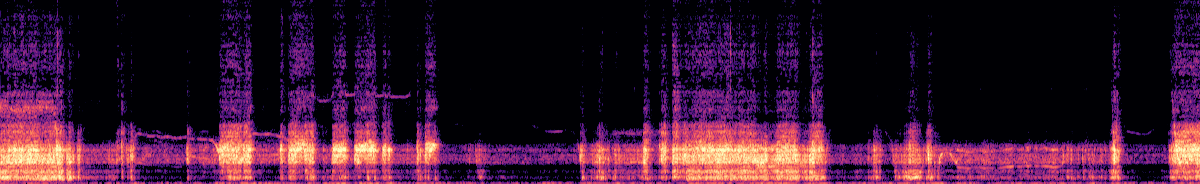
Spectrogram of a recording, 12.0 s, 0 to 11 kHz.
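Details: 1950s Angell 6-transistor AM radio, first power-up after resoldering and fitting batteries: crackling static bursts come and go under a thin whistle. The owner suspects bad capacitors or the antenna; not confirmed.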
